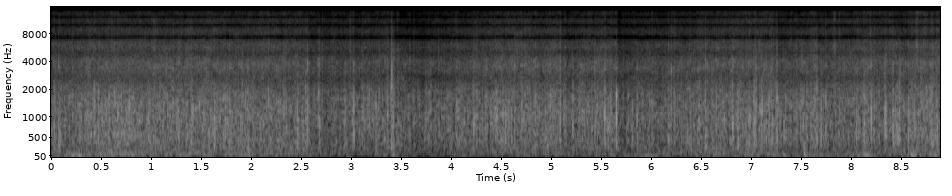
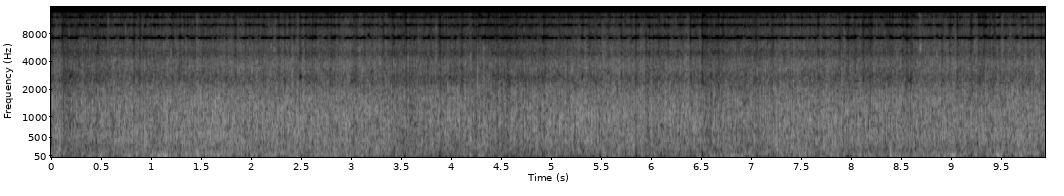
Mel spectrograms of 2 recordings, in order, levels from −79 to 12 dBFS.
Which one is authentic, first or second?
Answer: second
